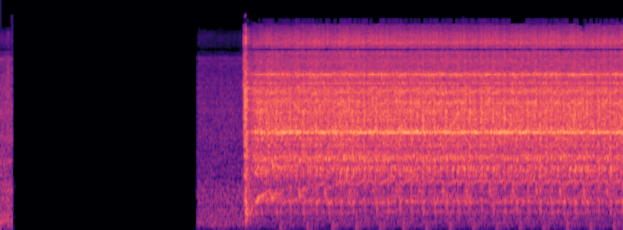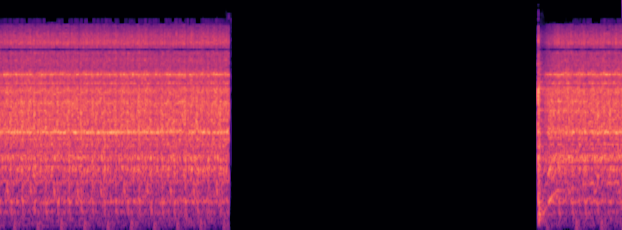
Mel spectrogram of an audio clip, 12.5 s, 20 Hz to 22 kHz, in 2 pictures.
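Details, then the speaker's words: Tohatsu 9.8 outboard during rebuild, compression test cranking on the electric starter: even beats of about three and a half per second, no weak strokes; each cylinder reads 110 psi, perfect and even, and the plugs are slight brown with no oil. "So each cylinder was at 110 psi, which is perfect for these power heads. So now we have even compression in each cylinder."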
